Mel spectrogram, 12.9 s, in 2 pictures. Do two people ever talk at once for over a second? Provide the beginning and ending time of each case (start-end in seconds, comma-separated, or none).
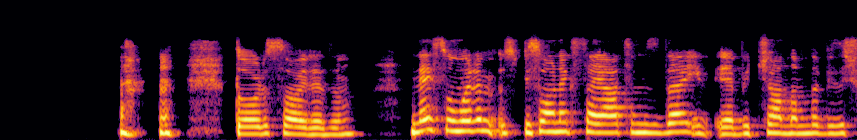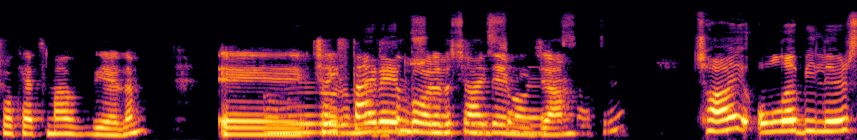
8.4-10.8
